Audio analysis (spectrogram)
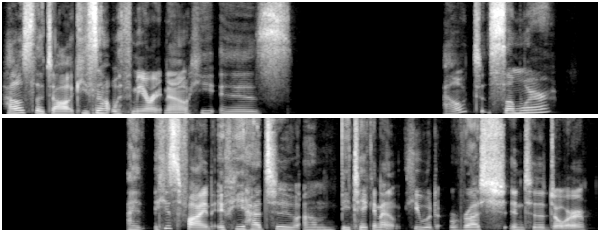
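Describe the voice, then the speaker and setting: A woman's voice: lowish voice, slow, pauses often, no echo. Chatty woman streamer, dry close sound. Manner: rambling, chatty, trails off and restarts. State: unwell, occasional cough. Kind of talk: casual chat with viewers.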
